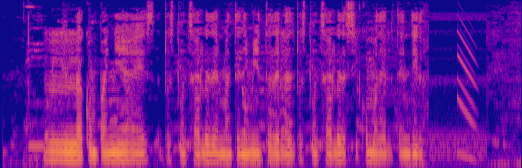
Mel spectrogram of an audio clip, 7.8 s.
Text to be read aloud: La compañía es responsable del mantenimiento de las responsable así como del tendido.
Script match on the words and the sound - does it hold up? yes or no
no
